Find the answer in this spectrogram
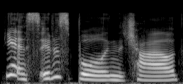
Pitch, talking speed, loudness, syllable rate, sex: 240 Hz, 195 wpm, -15 LUFS, 4.1 syllables/s, female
